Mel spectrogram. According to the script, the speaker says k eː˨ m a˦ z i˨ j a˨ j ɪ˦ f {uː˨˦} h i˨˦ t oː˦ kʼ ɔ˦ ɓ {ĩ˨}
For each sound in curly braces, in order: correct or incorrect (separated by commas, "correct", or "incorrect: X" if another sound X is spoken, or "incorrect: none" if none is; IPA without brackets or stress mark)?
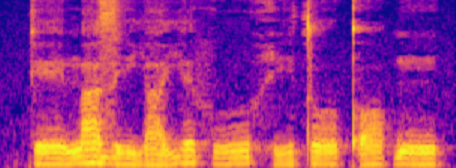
correct, incorrect: ĩ˦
